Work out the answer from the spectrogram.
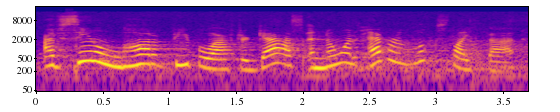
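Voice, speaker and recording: A woman's voice: high-pitched, lively intonation, brisk, sharp tone. A woman playing an earnest, insistent young wife and dental assistant with suspicions, in an audio drama performance. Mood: suspicious. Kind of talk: stage audio drama acting.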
